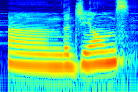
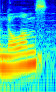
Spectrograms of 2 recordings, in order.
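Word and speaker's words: Gnolam: The Geolms, as I call them. I'm pretty sure that's not how you actually pronounce that. I think they're actually called the Nolums. I think the G is silent.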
